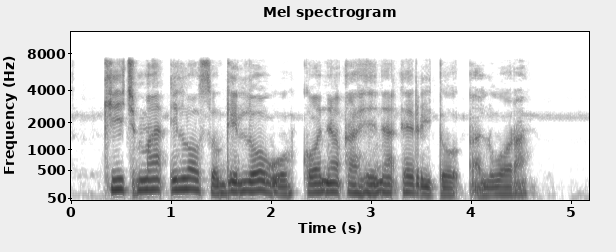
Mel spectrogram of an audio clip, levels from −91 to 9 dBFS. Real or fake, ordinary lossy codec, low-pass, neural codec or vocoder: fake; none; 7.2 kHz; codec, 16 kHz, 2 kbps, FreqCodec, larger model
